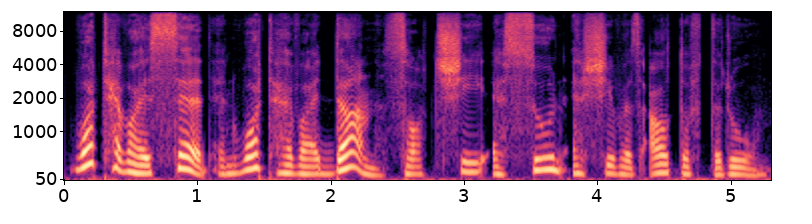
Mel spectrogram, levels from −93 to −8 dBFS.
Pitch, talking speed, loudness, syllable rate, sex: 180 Hz, 225 wpm, -19 LUFS, 4.0 syllables/s, female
